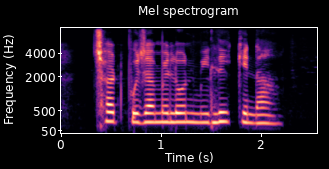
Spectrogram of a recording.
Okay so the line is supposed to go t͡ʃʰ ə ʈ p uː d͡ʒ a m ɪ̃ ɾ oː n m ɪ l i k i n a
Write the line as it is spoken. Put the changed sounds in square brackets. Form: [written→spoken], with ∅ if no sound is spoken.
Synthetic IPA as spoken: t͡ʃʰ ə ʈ p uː d͡ʒ a m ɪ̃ [ɾ→l] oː n m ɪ l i k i n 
